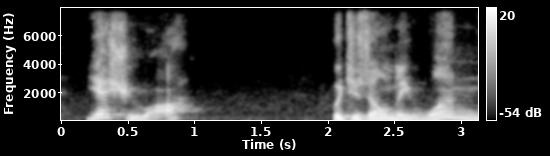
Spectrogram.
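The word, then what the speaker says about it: ישוע: name Jesus is interesting if you were to pronounce the name in Hebrew it would come out Yeshua which is only one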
